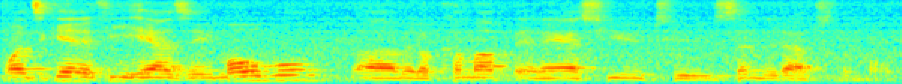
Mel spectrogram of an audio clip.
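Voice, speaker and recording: A man walking through software in an informal, casual tutorial style, like a trainer showing someone the steps. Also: medium pitch, fairly even intonation, quick pace. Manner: casual, informal, tags statements with "right?". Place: indoor room, screen recording voice-over. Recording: roomy echo, faint air-conditioning hum.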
